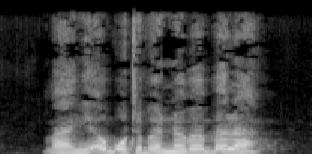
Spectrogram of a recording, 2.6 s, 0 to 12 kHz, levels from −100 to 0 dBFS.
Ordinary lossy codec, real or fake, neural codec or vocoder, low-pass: AAC, 48 kbps; real; none; 10.8 kHz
